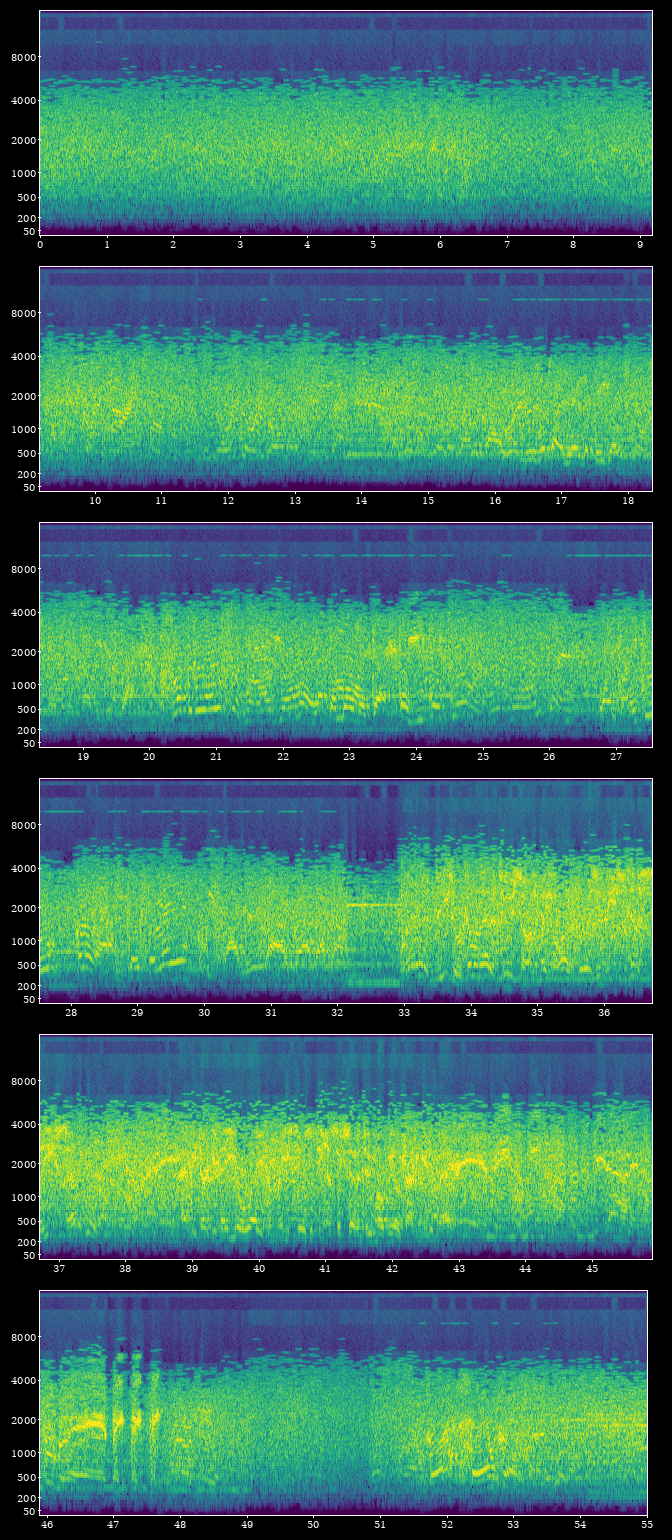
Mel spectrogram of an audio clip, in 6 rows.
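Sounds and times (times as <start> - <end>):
faint steady radio whistles: 0.0 - 55.0
radio voices through static: 0.0 - 55.0.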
